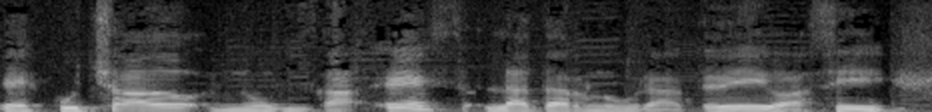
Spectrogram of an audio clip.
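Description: A man talks with ordinary pitch variation. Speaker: radio host. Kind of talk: radio interview. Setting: video call.

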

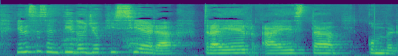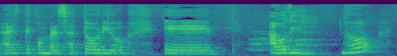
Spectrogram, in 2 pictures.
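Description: A woman with a Mexican accent speaks at a very slow pace with long, frequent pauses, a fairly high pitch and ordinary pitch variation, with audible room echo and noticeable background noise. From Mexico. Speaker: cultural program host. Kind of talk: panel moderation. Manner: halting.

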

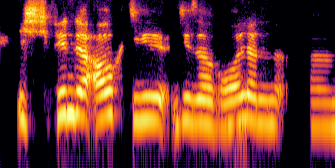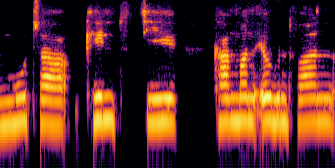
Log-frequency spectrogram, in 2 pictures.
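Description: A woman speaks very slowly at a fairly high pitch. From Ukraine. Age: 50s. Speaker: artist and painting-method coach. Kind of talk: interview.

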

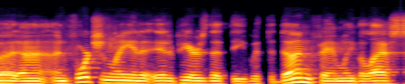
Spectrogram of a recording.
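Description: A man with a Southern US accent, medium in pitch, moderate in pace, with ordinary pitch variation. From Tennessee, Knoxville. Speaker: history enthusiast. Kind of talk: interview.

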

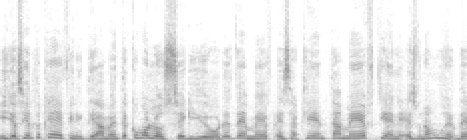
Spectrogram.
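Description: This woman's voice sits fairly high and shows ordinary pitch variation. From Colombia, Cali. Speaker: fashion designer. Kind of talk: interview.

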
